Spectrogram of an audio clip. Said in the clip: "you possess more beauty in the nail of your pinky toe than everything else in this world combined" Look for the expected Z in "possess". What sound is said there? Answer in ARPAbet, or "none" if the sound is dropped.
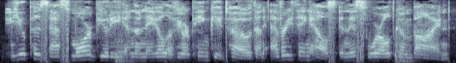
Z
